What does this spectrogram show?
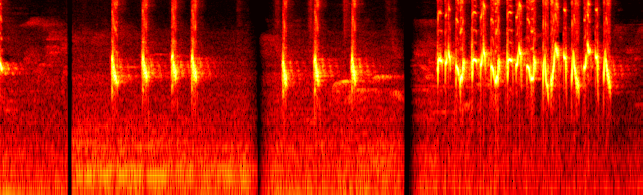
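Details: Yellow-vented bulbul lure song, 'trucukan gacor': spaced single sharp chirps in two small groups, followed by a dense, warbling run of quick rising and falling notes; soft low noise underneath.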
